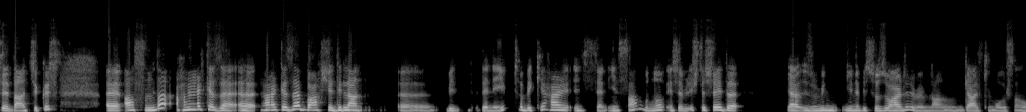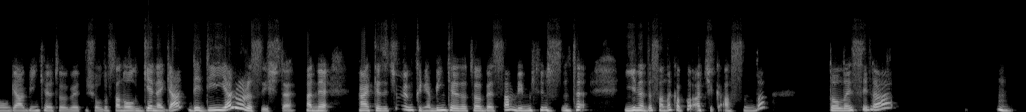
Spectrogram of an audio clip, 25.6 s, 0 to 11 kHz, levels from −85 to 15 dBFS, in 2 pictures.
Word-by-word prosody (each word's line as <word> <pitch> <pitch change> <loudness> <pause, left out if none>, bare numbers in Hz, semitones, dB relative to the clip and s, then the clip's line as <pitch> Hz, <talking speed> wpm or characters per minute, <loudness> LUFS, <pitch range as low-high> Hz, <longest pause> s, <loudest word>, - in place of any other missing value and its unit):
Şeyden 180 -3 +3
çıkış, 210 - -2 0.6
eee, 210 -2 +6
aslında 235 0 +4 0.3
herkese, 260 -6 +3
evet, 200 -4 +4
herkese 255 +4 +3
bahşedilen, 235 -3 +4 0.5
eee, 175 -1 -4 0.2
bir 185 -3 -2 0.3
deneyim. 165 0 0 0.2
Tabii 225 -5 +1
ki, 290 - -4
her 245 -3 +3
isteyen 190 -4 -6
insan, 215 - -3
bunu 210 +5 0
yaşayabilir. 195 -5 -3
İşte, 230 - -3
şey 245 +1 +3
de, 220 +6 +3 0.6
ya 190 -2 +2
üzümün 200 +2 0
yine 195 -2 -1
bir 210 - -2
sözü 205 0 -2
vardır 195 +6 +1
ya, - - -1
Mevlana'nın, 160 - -8
gel 170 0 -1
kim - - -11
olursan 160 -1 -9
ol, 165 -1 -6
gel 170 -1 -1
1000 180 0 -4
kere 180 -3 -3
tövbe 165 -1 -5
etmiş 165 +3 -10
olursan 175 +2 -3
ol 180 -2 +1
gene 190 -1 +3
gel, - - +2
dediği 225 +2 +4
yer 250 - +6
orası - - +1
işte. - - -4
Hani, 185 -3 +2 0.4
herkes 200 -2 +1
için 180 - -9
mümkün. 245 -7 -2
Ya, 175 0 -3
1000 230 +2 +6
kere 215 -4 +3
de 190 -1 0
tövbe 185 0 +1
etsen 250 +8 0
1000 200 -1 0
1´in 215 +4 -2
üstünde, 210 +6 -1 0.5
yine 220 +1 +5
de, 215 - 0
sana 220 +2 -2
kapı - - -2
açık 215 0 -3
aslında. 160 +2 -6 0.9
Dolayısıyla 220 - +1 1.4
Hı. 210 -11 0
205 Hz, 155 wpm, -24 LUFS, 180-230 Hz, 1.4 s, eee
